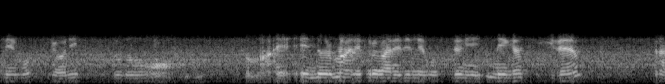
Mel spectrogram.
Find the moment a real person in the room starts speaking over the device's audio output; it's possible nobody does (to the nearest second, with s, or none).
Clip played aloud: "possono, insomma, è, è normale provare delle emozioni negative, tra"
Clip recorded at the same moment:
none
